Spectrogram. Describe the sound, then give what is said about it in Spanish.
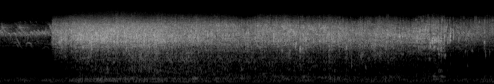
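Water is drawn and poured for a thirsty traveller and his camels, a steady, continuous rushing stream that begins abruptly after a brief quieter moment and runs loud until the end, with no voices. “Aquí tiene agua. Y voy a sacar más para tus camellos.”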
